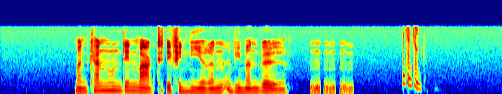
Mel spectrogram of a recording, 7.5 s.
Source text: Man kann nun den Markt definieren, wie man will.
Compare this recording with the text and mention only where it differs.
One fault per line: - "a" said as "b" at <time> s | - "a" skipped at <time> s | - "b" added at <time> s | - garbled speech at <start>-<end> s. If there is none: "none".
none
